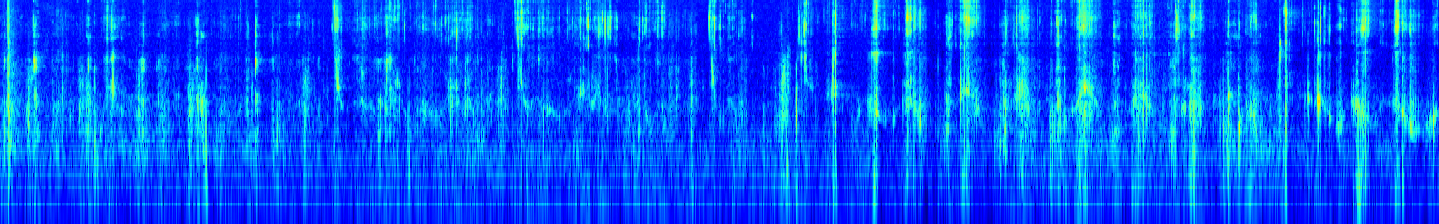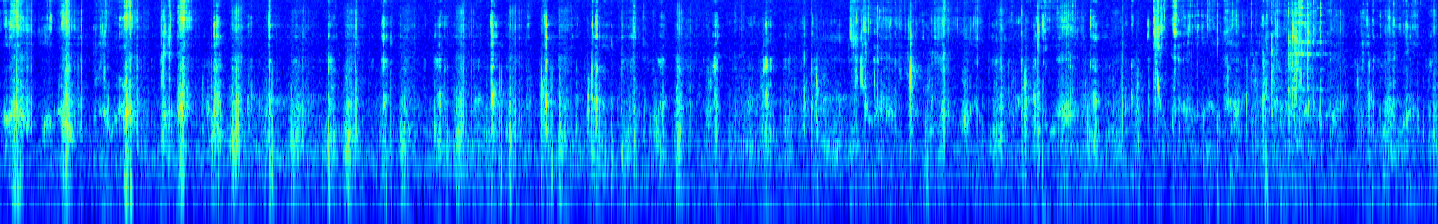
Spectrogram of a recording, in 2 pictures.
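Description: Crispy fried crab being bitten and chewed close to the microphone: a dense, irregular run of crisp crunches going on without pause.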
